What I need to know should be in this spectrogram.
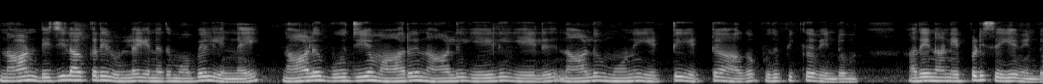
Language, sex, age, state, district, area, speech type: Tamil, female, 30-45, Tamil Nadu, Madurai, urban, read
